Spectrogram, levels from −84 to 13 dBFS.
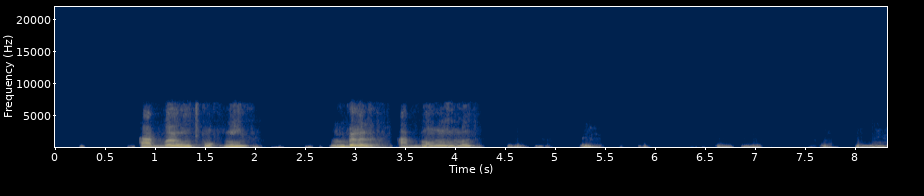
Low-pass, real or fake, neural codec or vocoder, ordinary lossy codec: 7.2 kHz; fake; codec, 24 kHz, 1.5 kbps, HILCodec; Opus, 16 kbps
